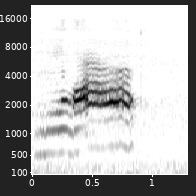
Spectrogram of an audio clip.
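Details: Tabby cat giving one short meow, under a second long: a lower opening note that jumps to a brighter, higher, slightly wavering tone, then stops abruptly, leaving a quiet indoor background.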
